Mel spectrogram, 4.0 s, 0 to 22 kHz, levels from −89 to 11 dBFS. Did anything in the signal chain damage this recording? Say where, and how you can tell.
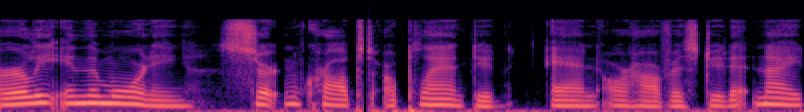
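Yes. A gap at a join of encoded pieces opens at 1.81 s and lasts about 31 ms, to 1.84 s, a short hole of silence in otherwise continuous speech, after which the sound resumes exactly where it left off. This is a codec-stage fault: the audio was encoded in roughly 2-second pieces and concatenated untrimmed, so the encoder's start-up delay and last-frame padding remain at the seam. The edges are smeared by the codec.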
